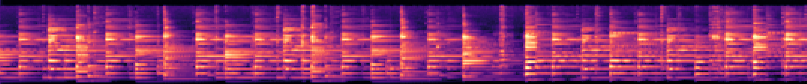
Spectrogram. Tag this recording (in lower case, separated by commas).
playing banjo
